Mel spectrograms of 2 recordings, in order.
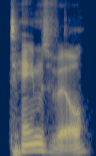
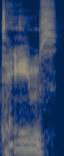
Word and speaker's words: Thamesville: hmm fame uh not i did it again thamesville thamesville not tames yes t-h-a-m-e-s otherwise pronounced teams oh no thames why is there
